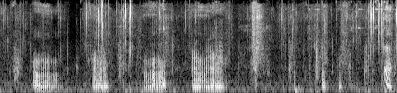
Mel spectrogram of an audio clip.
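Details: Puppy growling while playing with a crunch toy indoors: low rumbling growls in bursts about once a second, followed by sharp crinkly crunching and clicks from the toy.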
